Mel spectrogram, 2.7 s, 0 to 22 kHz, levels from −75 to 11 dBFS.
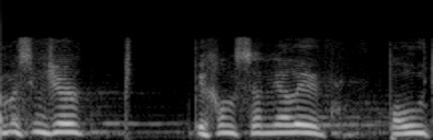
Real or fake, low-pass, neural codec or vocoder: fake; 7.2 kHz; codec, 16 kHz, 1 kbps, X-Codec, HuBERT features, trained on general audio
